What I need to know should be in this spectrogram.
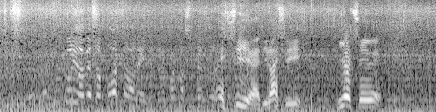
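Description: A man talks loudly over an engine.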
